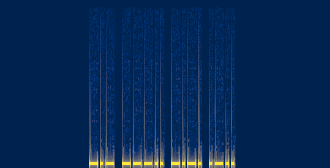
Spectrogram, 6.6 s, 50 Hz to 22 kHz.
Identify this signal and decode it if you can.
Morse code, heard as a keyed tone, about 21 wpm, 700 Hz. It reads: K8CL
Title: USA Call Signs - 4 Characters - Repeated 2x - 22wpm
